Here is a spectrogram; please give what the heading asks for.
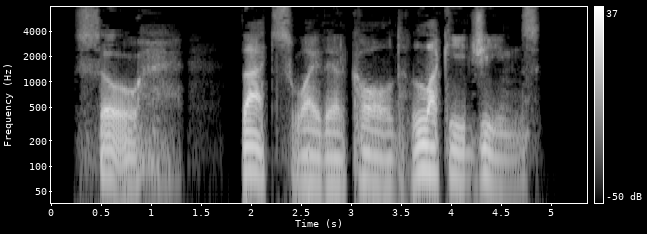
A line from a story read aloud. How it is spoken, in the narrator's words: he murmured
